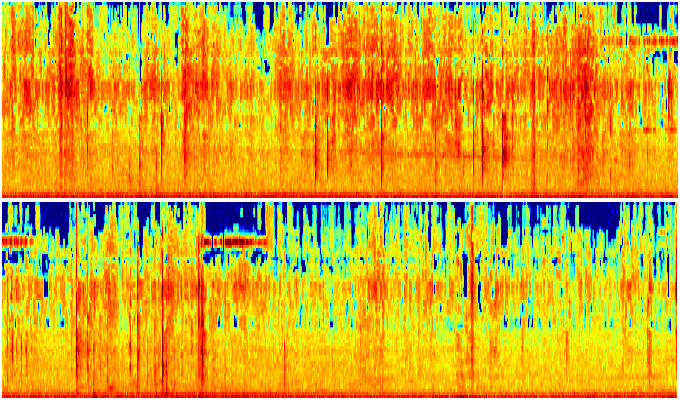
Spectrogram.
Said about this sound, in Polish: Starszy tramwaj wysokopodłogowy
